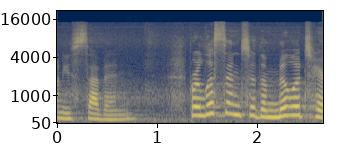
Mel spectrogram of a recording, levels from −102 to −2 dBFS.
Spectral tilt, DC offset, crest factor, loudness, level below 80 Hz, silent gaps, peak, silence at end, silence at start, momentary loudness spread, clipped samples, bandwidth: -4.5 dB/octave; under 0.1%; 14 dB; -22 LUFS; -70 dBFS; none; -8 dBFS; 0 s; 0 s; 17 LU; under 0.1%; 15 kHz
